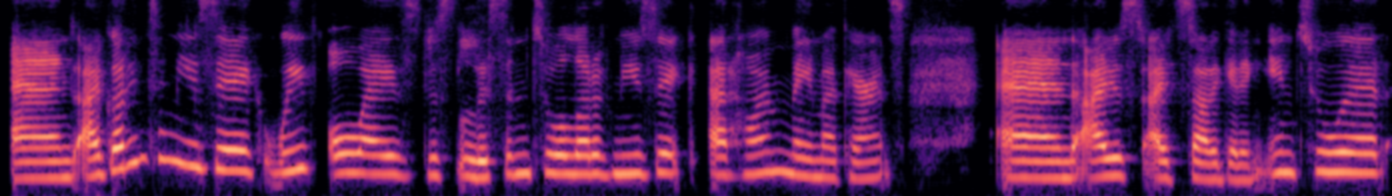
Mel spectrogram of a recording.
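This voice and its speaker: A woman with an Australian accent chatting casually as an interview guest, often softening points with filler phrases like "kind of". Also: mid-range voice, dry recording, studio quality. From Sydney, Australia. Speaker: guest singer-songwriter.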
